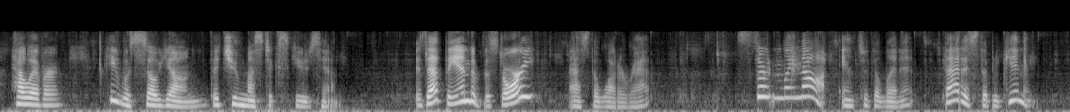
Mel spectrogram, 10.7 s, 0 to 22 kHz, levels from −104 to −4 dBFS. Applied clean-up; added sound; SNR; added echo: neural separator model SepFormer DNS4.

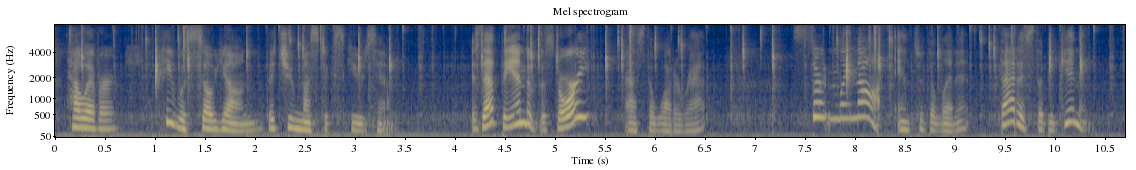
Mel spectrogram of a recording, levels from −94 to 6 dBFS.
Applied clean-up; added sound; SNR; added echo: none; Trickle, dribble / Sink (filling or washing) / Water tap, faucet; 11 dB; none.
